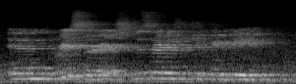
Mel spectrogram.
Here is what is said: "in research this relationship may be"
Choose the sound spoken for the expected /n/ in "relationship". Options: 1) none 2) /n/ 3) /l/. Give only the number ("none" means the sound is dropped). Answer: 1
